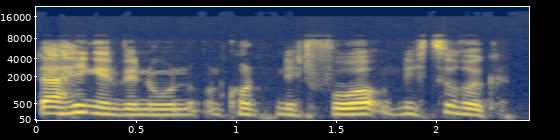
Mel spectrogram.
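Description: A man reading a first-person adventure story aloud as an audiobook, in a lively, expressive storytelling manner. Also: fairly high pitch, fairly quick, dry recording, muffled recording. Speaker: narrator.

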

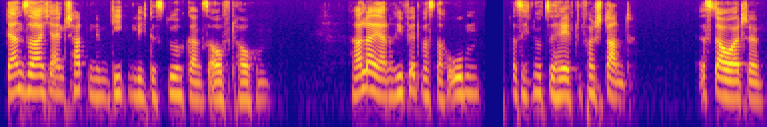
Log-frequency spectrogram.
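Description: A man reading a first-person adventure story aloud as an audiobook, in a lively, expressive storytelling manner. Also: fairly high pitch, moderate pace, no echo. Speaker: narrator.

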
